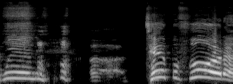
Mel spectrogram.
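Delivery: high-pitched, energetic, crowd-rousing announcer voice. Mocking a wrestler greeting the crowd: imitating Punk addressing the crowd. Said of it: "like, to the crowd and shit".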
